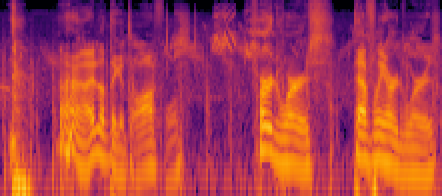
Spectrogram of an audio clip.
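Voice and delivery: ordinary talk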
